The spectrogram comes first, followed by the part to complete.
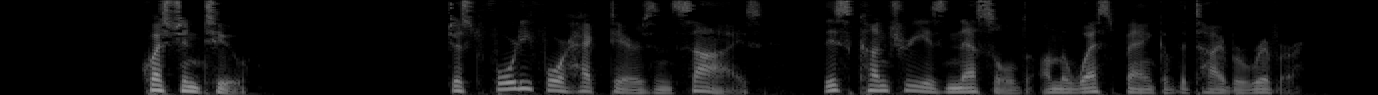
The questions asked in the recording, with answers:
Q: Just 44 hectares in size, this country is nestled on the west bank of the Tiber River.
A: The answer is Vatican City.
